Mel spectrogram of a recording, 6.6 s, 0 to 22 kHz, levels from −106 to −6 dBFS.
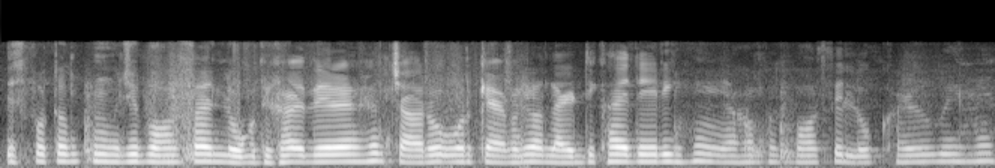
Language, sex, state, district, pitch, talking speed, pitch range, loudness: Hindi, male, Madhya Pradesh, Umaria, 165 Hz, 245 wpm, 155-170 Hz, -16 LUFS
